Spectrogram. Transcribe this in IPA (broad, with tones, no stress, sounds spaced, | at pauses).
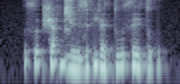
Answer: θ ʊ˦ ʔ ʃ ä˦ ʔ d͡ʑ e˨ ɪ̯ z ɪ˦ ʔ j ɛ˨ t u˦ θ e˦˨ ɪ̯ t ʊ˦ ʔ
